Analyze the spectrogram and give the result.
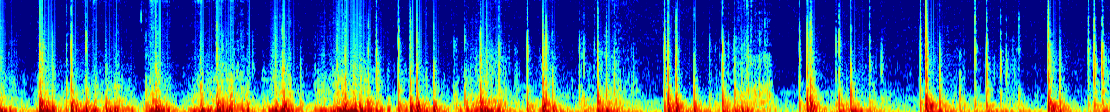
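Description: Long nails tap rapidly across the face of a large, flat printed foam board sign. The taps land as quick, irregular, dull low thuds with very short decay, a little under three per second. There is no high ring or sharp click.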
